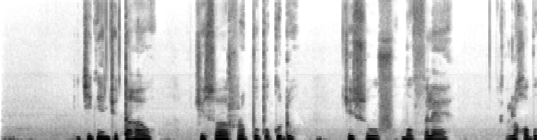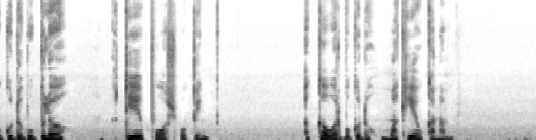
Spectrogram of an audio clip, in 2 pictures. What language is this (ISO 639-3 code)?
wol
